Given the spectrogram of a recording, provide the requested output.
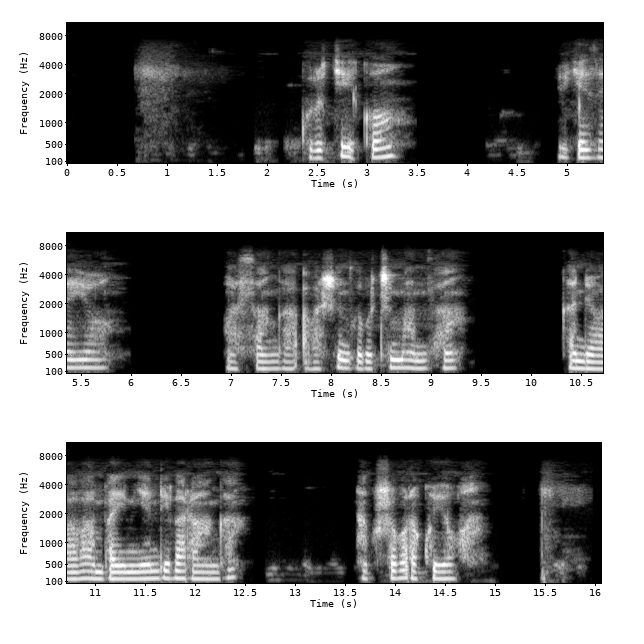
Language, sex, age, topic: Kinyarwanda, female, 25-35, government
